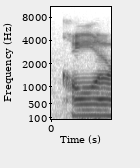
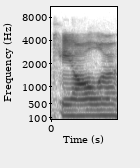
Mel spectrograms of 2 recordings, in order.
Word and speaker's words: Chaol: so i don't like color or chaola however you want to say his name i think it's kale i've heard a lot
